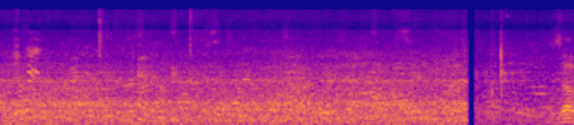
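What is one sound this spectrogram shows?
A large crowd murmurs and chatters in an echoing hall.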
